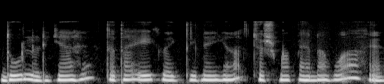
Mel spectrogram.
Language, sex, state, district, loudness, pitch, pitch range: Hindi, female, Goa, North and South Goa, -14 LUFS, 205 Hz, 200-215 Hz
